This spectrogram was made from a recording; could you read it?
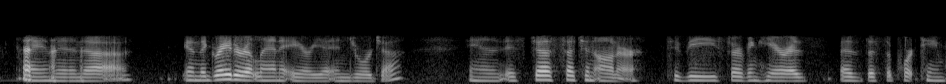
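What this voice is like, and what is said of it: Southern US accent. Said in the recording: “I hope you enjoy my nice southern accent.”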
